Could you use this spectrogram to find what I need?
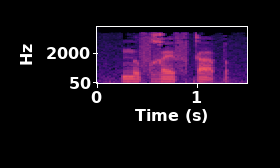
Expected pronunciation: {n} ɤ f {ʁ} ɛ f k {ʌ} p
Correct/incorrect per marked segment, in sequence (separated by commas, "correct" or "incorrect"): correct, correct, incorrect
